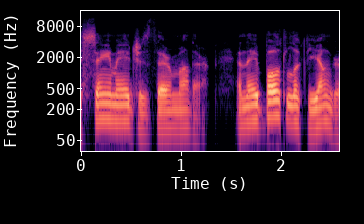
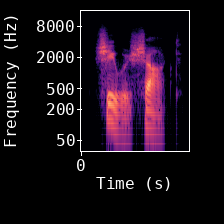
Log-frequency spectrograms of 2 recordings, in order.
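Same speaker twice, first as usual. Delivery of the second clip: plain reading voice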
